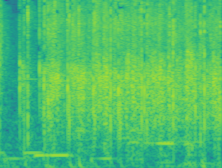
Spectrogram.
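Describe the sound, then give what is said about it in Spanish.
An audience applauds percussion players and sound crew at a live concert-style radio event. Thick, lively clapping runs throughout at a strong, steady level, with a few shouts and voices rising over it. “Un aplauso también, por favor, para ellos.”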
